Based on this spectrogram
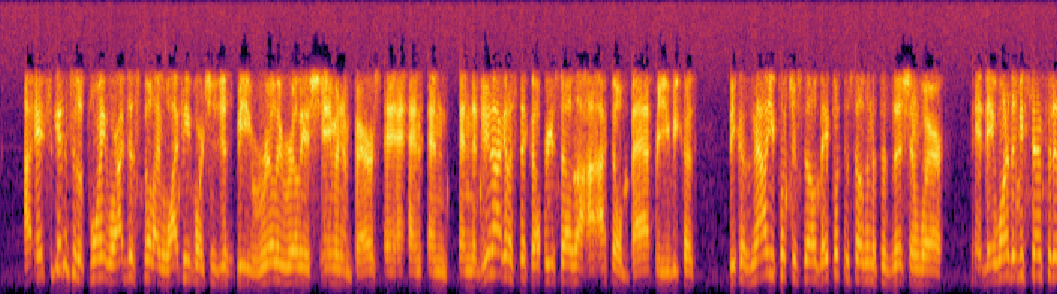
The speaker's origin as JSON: {"language": "English", "town": "Houston", "region": "Texas", "country": "United States", "tie": "born or raised there", "said": "I grew up in the hood. I grew up in Southeast Houston."}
